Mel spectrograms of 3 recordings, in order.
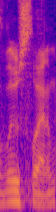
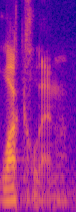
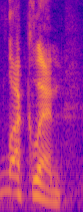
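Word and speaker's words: Luclin: l i n and I read that as Lucin which sounds like a cool name and but they pronounced it lucklan that's how they pronounced it and like after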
